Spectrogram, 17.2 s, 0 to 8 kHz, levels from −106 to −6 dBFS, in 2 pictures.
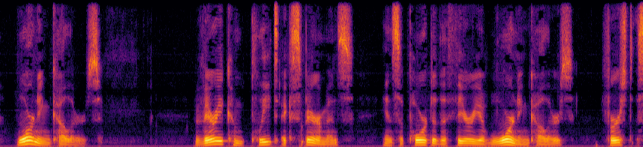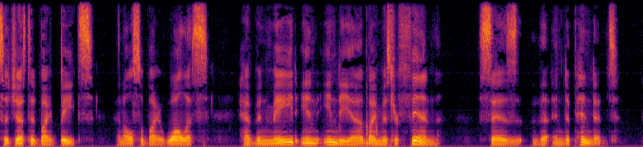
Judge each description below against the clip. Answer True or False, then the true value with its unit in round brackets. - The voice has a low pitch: True (100 Hz)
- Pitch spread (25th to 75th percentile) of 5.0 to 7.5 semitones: True (5.6 semitones)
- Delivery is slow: True (110 wpm)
